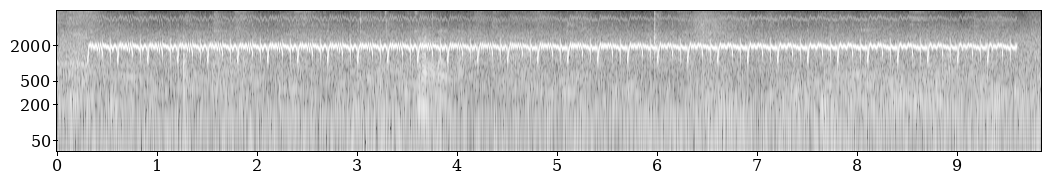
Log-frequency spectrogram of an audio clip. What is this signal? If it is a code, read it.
SSTV (slow-scan television), Robot 72, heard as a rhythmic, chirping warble, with radio static and the noise of a restaurant.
